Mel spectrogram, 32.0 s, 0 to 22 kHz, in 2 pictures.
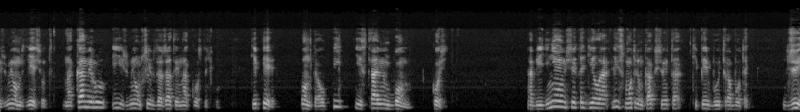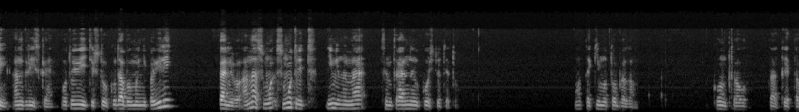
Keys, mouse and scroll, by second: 1.0 click, 2.7 shift+click, 6.5 ctrl+p, 10.8 middle click, 12.8-13.1 scroll down 1, 13.1 middle click, 16.2 g, 27.0-27.6 scroll down 3, 27.4 middle click, 30.6 ctrl+z.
